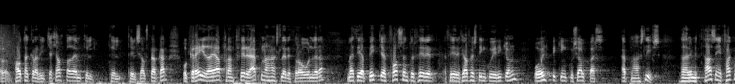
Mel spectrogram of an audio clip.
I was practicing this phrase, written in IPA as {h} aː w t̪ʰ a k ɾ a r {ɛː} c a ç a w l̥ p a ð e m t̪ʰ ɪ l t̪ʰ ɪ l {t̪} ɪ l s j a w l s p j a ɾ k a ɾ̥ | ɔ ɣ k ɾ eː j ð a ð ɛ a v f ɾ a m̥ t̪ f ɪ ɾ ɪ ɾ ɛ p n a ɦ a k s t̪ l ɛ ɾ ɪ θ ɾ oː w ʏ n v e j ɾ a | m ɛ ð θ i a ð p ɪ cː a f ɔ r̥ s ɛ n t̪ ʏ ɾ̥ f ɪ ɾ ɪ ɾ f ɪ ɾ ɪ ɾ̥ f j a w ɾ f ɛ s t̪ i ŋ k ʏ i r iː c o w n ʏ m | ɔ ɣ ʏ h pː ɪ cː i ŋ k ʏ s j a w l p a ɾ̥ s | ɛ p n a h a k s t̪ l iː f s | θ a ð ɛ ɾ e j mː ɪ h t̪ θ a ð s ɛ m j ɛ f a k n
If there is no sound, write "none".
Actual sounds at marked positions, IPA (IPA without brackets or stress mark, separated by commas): f, iː, t̪ʰ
